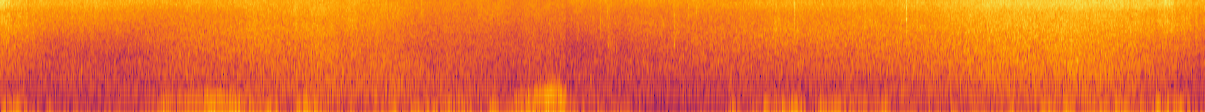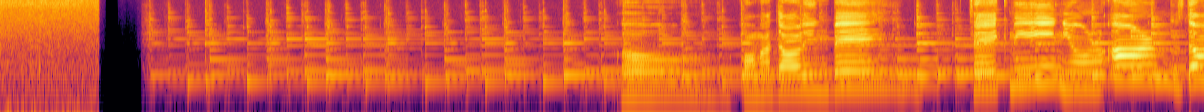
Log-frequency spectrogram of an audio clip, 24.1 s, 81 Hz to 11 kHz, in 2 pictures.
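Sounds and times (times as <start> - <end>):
loud rushing noise with rumbles: 1.5 - 6.5
plucked ukulele music: 13.5 - 24.0.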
